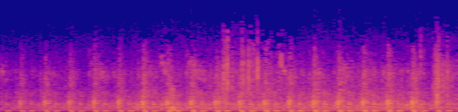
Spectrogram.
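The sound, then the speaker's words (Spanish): A tractor engine chugs at a mid pitch, with a rapid, even knocking pulse that runs throughout at a fairly steady level. “Mira el tractor. Se acerca y apaga el motor.”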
